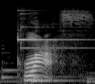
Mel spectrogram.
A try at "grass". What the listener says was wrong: Grass. Grass. À đây là glass. Grass. G-L-A-S-S. Còn đây là G-R-A-S-S. Glass.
